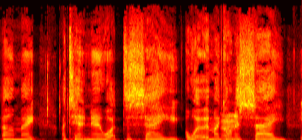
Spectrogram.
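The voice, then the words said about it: Put-on British accent. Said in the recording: “this is my best British accent ... He just sounds like Oliver Twist ... that's my impression of him”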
